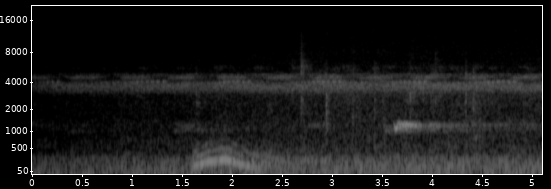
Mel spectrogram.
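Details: Chacma baboon calling at night in the African bush: a single arched, harmonic bark rising and falling over about half a second, set against a steady high insect drone and faint distant calls.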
